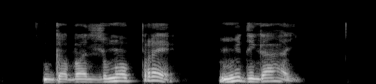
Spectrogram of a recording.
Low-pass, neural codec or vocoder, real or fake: 7.2 kHz; codec, 16 kHz, 8 kbps, FreqCodec, smaller model; fake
